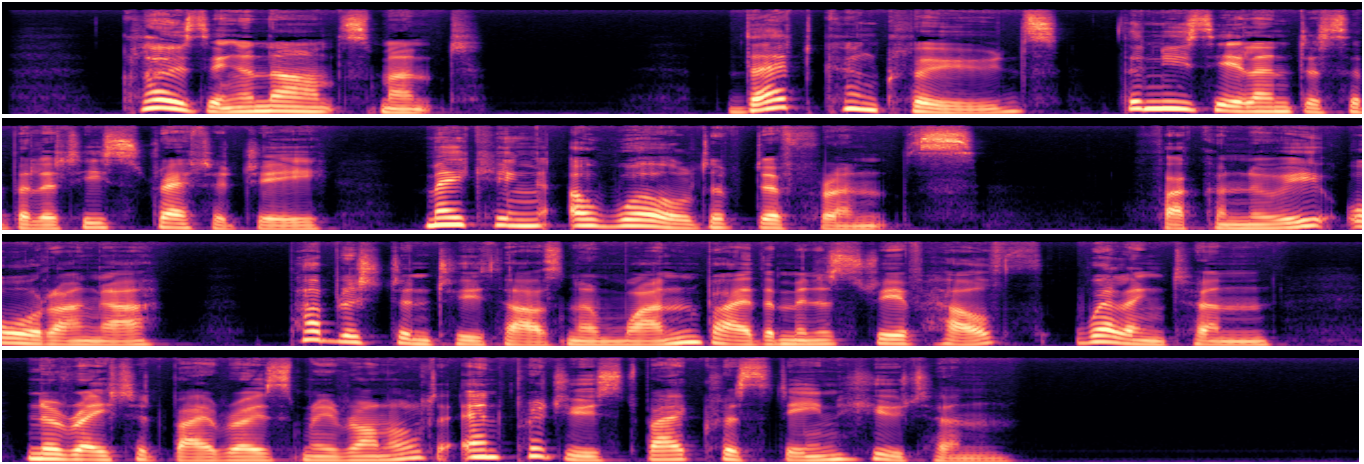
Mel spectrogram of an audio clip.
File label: Closing announcement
